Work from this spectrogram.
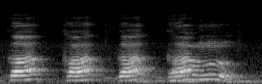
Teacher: जीभ असे पाठीमागे घासते वरती कंठाला घासते क ख ग घं नासिकेतून याचा आवाज काढायचा मी ओठ मोकळे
